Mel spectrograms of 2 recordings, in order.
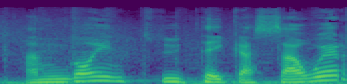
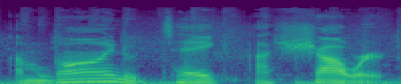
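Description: First: Shower does not start with a sh sound. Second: Shower starts with a soft sh sound. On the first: The speaker calls it wrong. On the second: The speaker calls it right. "sha, sha, sha"

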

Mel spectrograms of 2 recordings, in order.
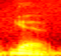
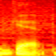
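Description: Both takes have the same delivery.

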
